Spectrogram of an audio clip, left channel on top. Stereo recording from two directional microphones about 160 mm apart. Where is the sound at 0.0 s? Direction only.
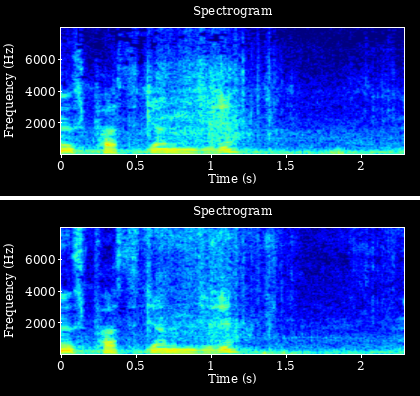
50° right (ahead or behind).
